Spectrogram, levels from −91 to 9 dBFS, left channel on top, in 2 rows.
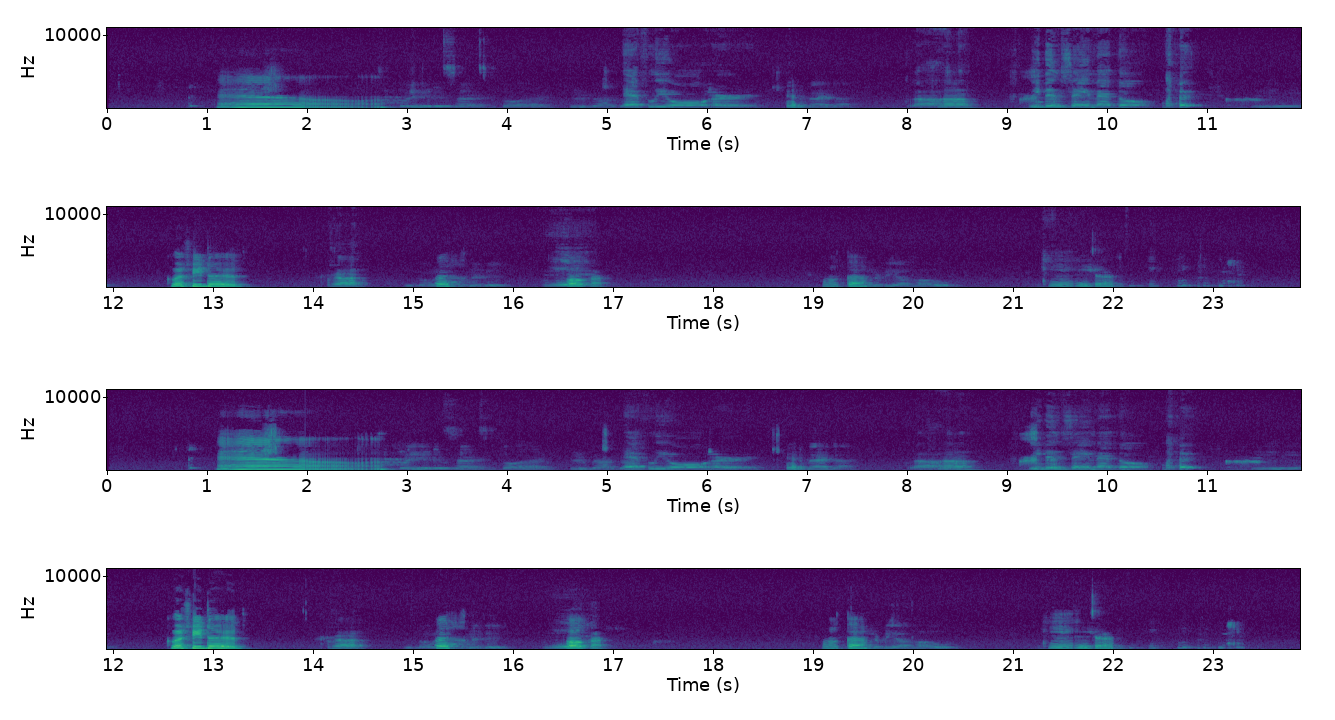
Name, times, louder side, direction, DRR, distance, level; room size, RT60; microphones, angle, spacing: voice 1, 1.1-2.8 9.1-9.3 11.3-11.5 12.5-13.3 15.2-15.5 16.5-16.9 19.1-19.5 21.4-22.0 23.1-23.2, right 4 dB, 45° right, 0.5 m, -33 dB
voice 2, 2.7-5.4 6.8-7.5 8.0-8.6 11.4-12.0 14.9-16.0 19.4-20.4, right 1 dB, 25° right, 5.5 m, -57 dB
voice 3, 5.1-6.5 6.8-6.9 8.0-8.6 9.2-10.9 14.1-14.5 16.3-16.8 21.3-22.1 22.4-23.1, left 1 dB, 65° left, 2.4 m, -45 dB
22.5 x 8.1 x 2.6 m
head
